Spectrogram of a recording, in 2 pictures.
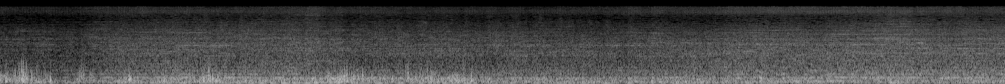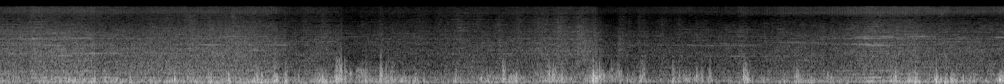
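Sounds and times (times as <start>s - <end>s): train cars clanking: 0.0s - 20.0s
train wheels rumbling on rails: 0.0s - 20.0s.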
